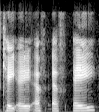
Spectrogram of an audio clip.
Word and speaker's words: Kaffa: And this apparently comes from an ancient kingdom known as Kaffa. I'm not sure if I'm pronouncing that right. It almost reminds me of Kafir. It's Kaffa.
